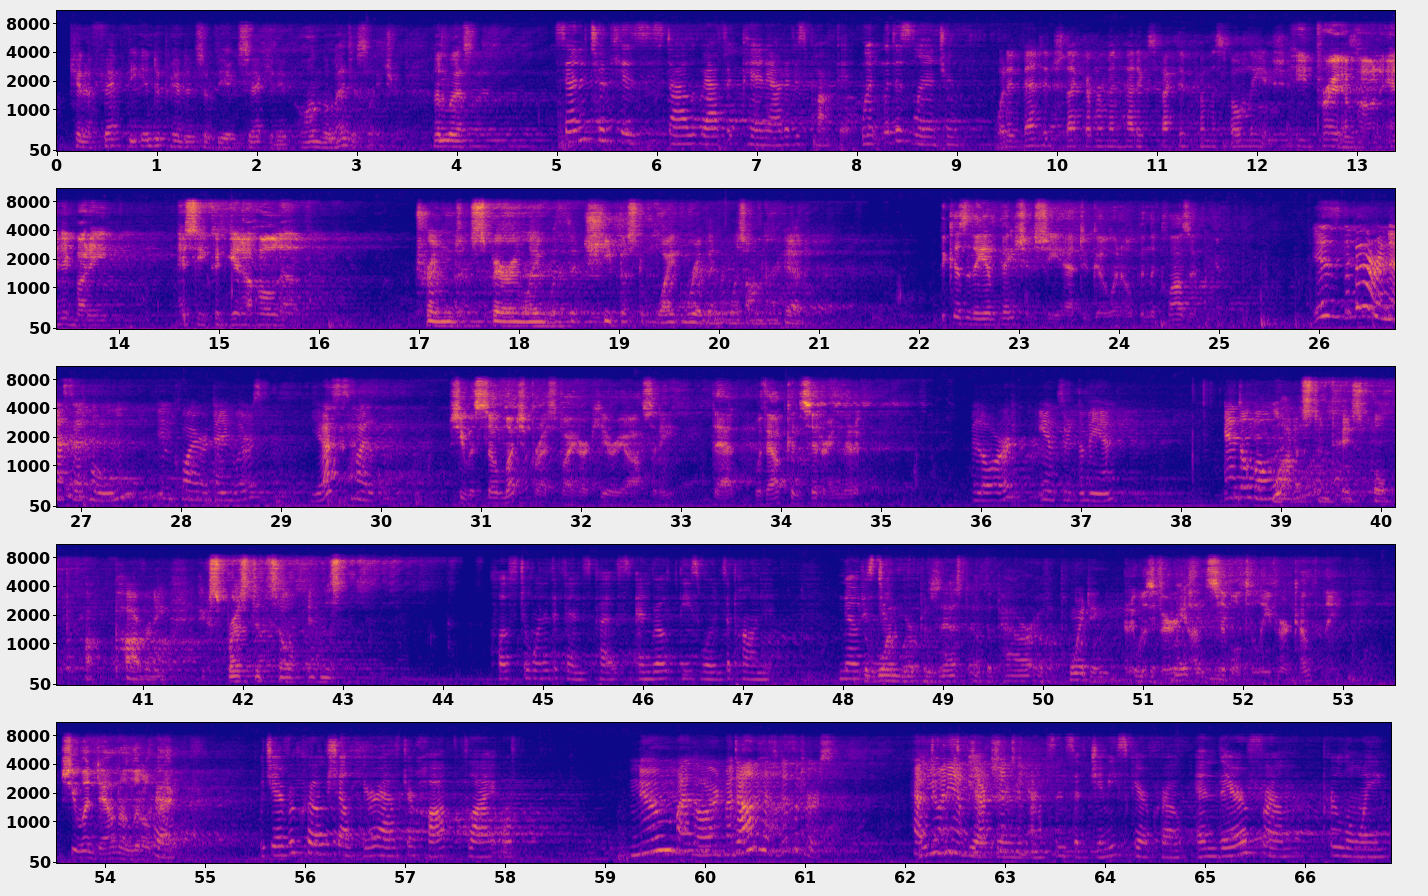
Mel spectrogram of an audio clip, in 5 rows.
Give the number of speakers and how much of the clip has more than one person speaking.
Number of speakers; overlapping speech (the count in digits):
7, about 7%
